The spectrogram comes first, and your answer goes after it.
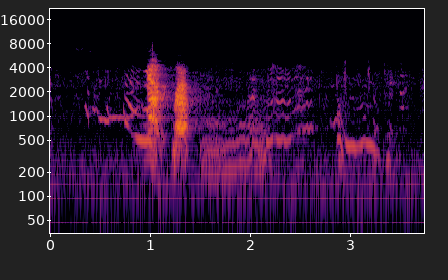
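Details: Dachshund and companion dogs barking at ducks: two loud barks in quick succession, followed by whiny, wavering yelps that rise and fall, with a person speaking nearby.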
